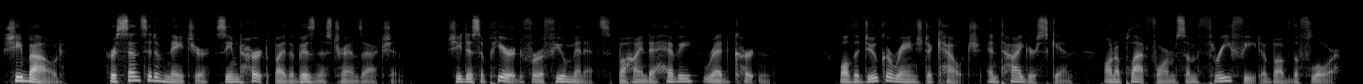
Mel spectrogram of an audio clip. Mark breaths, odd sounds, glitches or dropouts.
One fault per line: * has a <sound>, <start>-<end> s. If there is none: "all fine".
all fine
